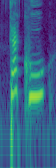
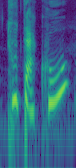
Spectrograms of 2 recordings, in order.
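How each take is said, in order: First: The words are squeezed into two quick syllables. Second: All three words are said fully and separately. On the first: "je fais beaucoup de contractions de mots" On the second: "au lieu de dire tout à coup"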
